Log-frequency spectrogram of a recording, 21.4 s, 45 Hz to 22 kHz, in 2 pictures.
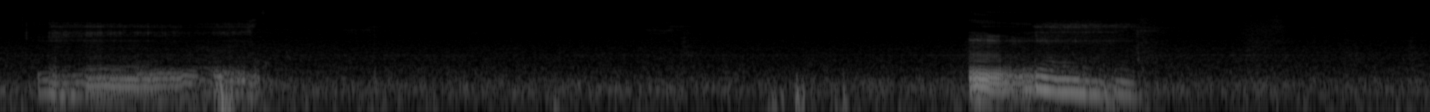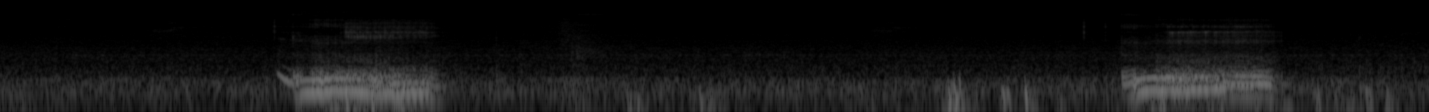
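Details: A 10-month-old male New Guinea singing dog snores during his afternoon nap, in low, rasping breaths roughly every six seconds.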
